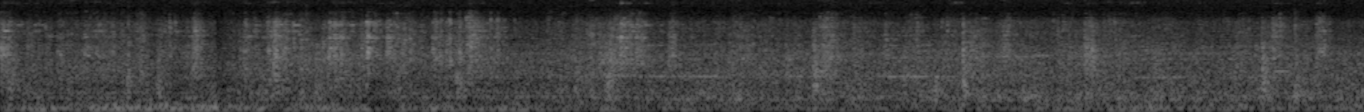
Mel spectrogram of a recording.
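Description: Passenger cars of a train rolling past at steady speed: steel wheels clicking over the rail joints again and again over a continuous low rumble.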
